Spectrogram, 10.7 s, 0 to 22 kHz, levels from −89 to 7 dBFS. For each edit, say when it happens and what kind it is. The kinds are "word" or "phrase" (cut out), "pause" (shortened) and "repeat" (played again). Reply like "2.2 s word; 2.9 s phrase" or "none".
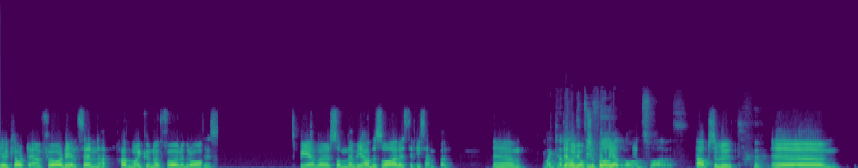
2.5 s phrase; 8.6 s pause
